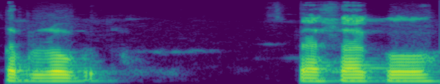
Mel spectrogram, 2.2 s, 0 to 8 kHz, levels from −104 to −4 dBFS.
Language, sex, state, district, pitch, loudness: Hindi, male, Uttar Pradesh, Etah, 120 Hz, -20 LUFS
